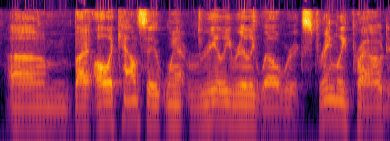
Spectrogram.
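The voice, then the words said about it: Slightly hoarse, croaky voice. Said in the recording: “I've got a little frog in my throat from saying thank you, thank you, thank you”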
